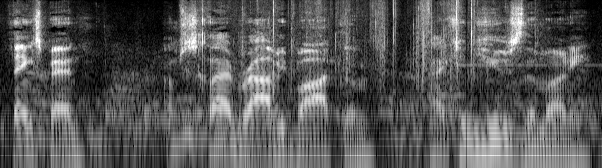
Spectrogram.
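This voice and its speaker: A man's voice: sits low, animated, measured pace, crowd noise. A man playing an earnest, troubled secret superhero in a motion comic, speaking reflectively. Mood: casual. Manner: reflective, guilt-ridden narration. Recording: loud music over the voice.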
